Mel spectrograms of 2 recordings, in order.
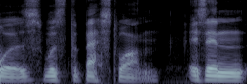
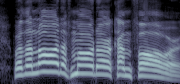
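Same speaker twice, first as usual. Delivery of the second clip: put-on full-voiced Irish accent; 10 dB louder than usual. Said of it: "he has Irish accent in some bits".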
